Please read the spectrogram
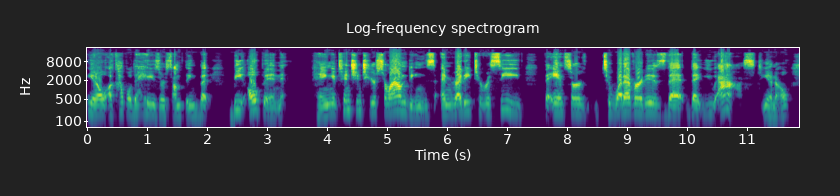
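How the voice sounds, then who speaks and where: On a very clean recording with a silent background, the speech moves at a fairly slow pace with ordinary pitch variation. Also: woman. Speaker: spiritual content creator. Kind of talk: casual spiritual talk to camera. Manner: halting, many fillers and restarts.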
